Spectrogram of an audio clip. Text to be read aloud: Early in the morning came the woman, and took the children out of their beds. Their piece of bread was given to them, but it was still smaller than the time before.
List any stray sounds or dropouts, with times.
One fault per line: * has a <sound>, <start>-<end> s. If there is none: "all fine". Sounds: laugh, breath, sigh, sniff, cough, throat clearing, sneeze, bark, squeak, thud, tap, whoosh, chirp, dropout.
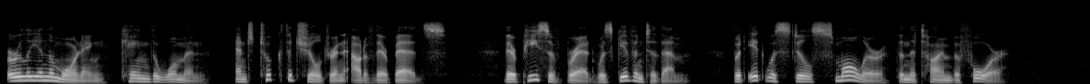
all fine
